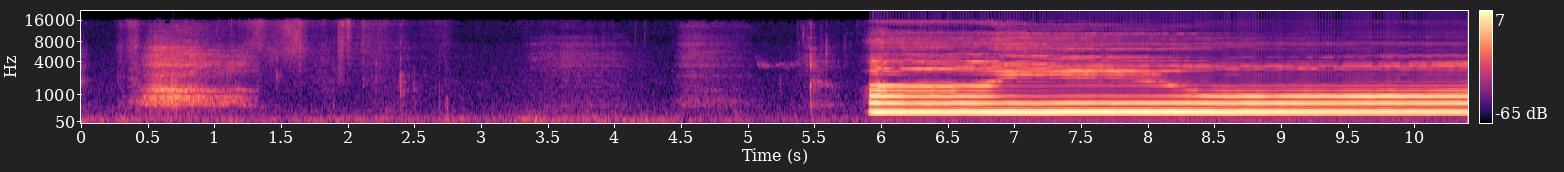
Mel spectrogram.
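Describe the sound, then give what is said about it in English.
One deep inhaled breath during a guided breathing and sound session, soft and airy near the start; after a quiet stretch, a loud, steady, ringing harmonic tone begins and sustains to the end. “So take a last breath, relax in.”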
